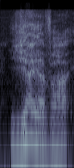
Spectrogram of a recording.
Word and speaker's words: YAHVAH: The W for them, they pronounce it as V or B. It must be either of them. So here it is really seen, the W is really V, but it's the Western who changed it into Wu. But in Eastern countries, it's the W, they really pronounce it as V, not Wu.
